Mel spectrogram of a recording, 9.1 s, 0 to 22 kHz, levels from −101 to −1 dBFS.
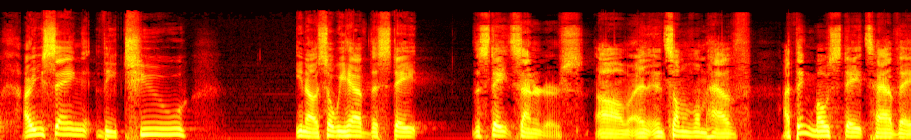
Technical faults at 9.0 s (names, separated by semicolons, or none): adaptive stream at a lower bitrate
